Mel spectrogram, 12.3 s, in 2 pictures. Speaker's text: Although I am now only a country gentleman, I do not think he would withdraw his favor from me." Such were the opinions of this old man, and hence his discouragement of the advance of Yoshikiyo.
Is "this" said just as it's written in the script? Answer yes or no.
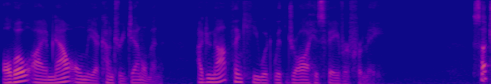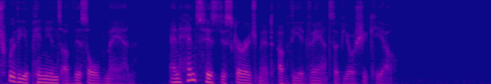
yes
